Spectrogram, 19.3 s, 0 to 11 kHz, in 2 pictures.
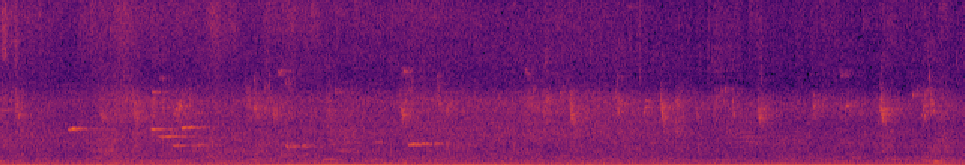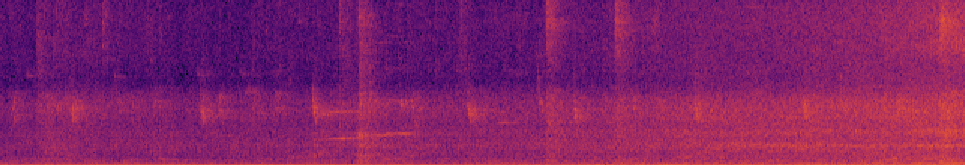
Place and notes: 惠愛路, Guanxi Township, Hsinchu County - Walking in the alley
Walking in the alley, Traffic sound, Morning in the area of the market
Guanxi Township, Hsinchu County, Taiwan, 25 July 2017, ~07:00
